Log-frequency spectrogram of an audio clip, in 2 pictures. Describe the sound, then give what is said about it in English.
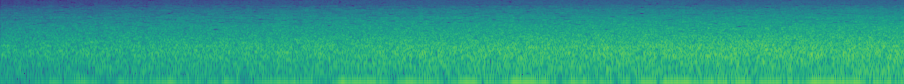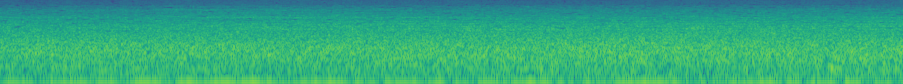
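Heavy rain pours down during an outdoor race as a constant, dense hiss that holds at an even level for the whole stretch, with a low steady hum beneath it and no voices. “rain coming down as heavy as it is just makes things very uncomfortable. When the kit gets wet as well, it makes it a little heavier and make you feel rather uncomfortable and awkward in your stride.”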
